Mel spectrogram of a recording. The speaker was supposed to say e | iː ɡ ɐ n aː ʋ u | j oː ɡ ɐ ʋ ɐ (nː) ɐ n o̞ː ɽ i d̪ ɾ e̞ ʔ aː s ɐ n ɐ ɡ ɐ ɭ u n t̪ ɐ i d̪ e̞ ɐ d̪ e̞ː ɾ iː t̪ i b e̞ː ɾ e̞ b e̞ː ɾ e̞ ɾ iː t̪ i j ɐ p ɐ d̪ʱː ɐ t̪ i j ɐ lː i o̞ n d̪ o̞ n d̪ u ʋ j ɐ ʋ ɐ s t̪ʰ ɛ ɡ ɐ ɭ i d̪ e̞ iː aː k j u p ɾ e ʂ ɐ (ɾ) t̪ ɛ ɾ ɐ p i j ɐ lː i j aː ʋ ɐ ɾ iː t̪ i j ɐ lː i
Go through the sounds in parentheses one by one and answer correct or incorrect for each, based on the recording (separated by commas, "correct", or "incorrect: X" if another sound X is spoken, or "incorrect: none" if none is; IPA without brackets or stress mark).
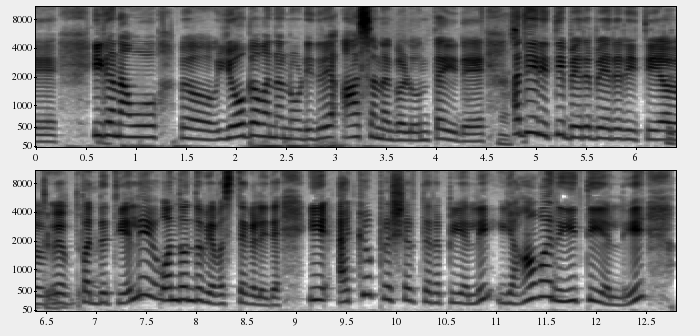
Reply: correct, correct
